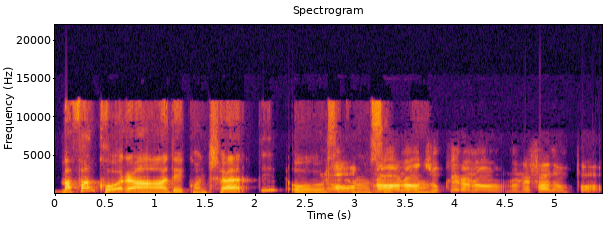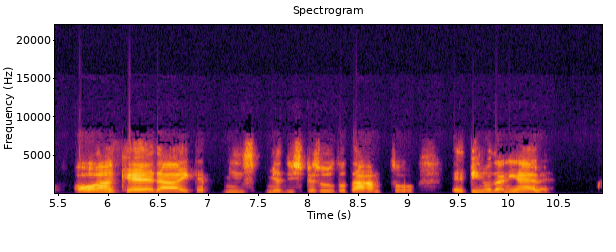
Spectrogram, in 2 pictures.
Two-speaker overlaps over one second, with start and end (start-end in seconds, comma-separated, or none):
2.6-3.8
